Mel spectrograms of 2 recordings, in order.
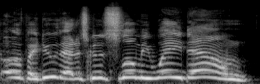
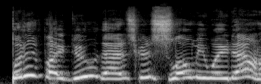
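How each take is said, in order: First: Crybaby mock whine. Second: Higher, whiny put-on voice mocking the excuse. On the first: Streamer mocks racers' excuse as fake sobbing. Mocking drivers' excuse again. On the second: Streamer mocks other racers' excuse in a whiny voice. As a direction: pout it out like a spoiled driver.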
